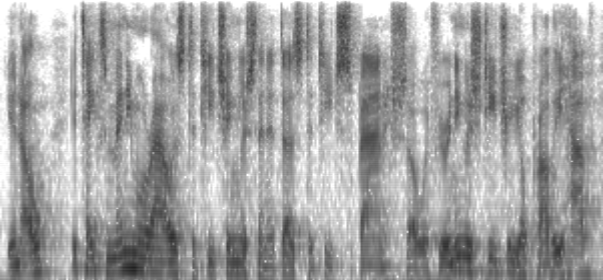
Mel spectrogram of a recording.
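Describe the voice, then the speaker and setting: Emphatic, opinionated middle-aged male teacher, mid-pitched, casual storytelling vlog. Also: fairly quick, fairly bright tone. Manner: opinionated, emphatic, acts out quoted dialogue. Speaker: English teacher and assessor.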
